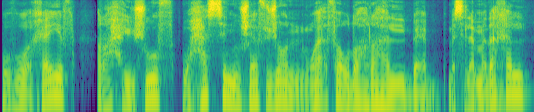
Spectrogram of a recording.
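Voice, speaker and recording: A man with an Egyptian Arabic accent narrates a film recap at a brisk clip. His voice is mellow and warm, and the steady storytelling moves along without pause. The recording is dry and close, with no room sound. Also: fairly low pitch, husky, dry recording. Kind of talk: scripted narration.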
